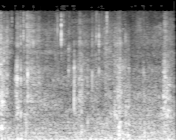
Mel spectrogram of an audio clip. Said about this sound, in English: Good ASMR here for everybody. I can't will say, chewing into a microphone is honestly an amazing sound. Oh, yeah. It sounds great.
